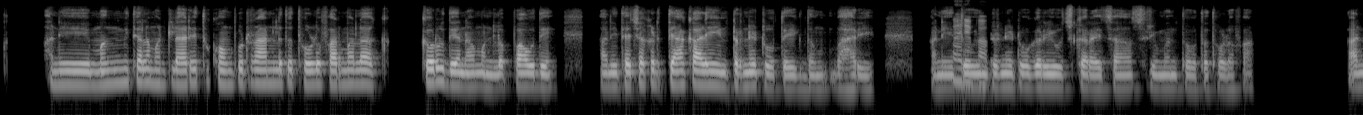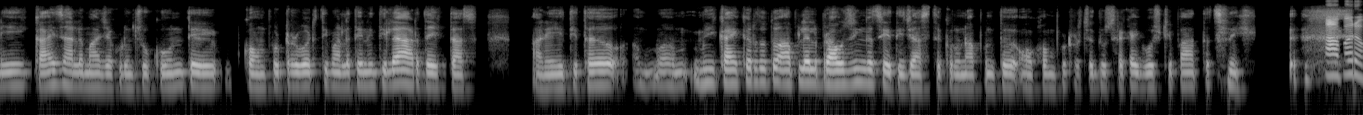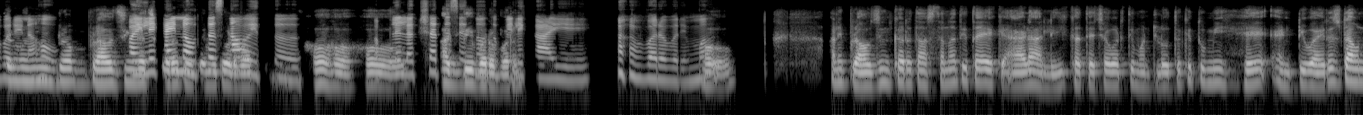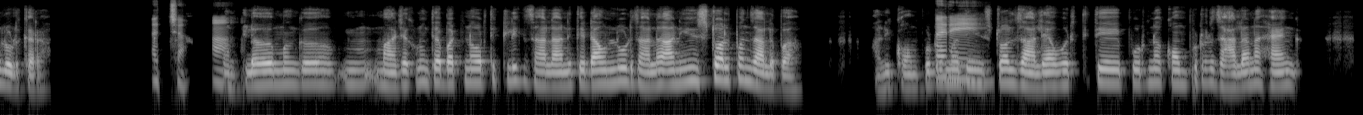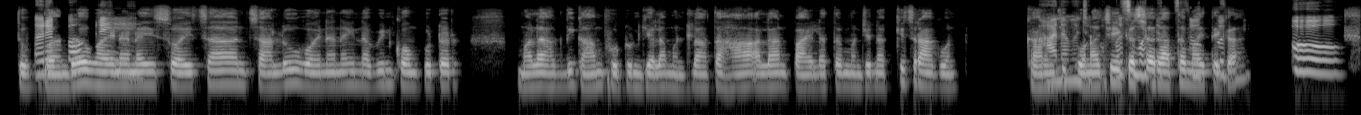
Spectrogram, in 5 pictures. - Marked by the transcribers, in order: tapping; other background noise; in English: "ब्राउझिंगच"; laughing while speaking: "नाही. तर मग मी ब्र ब्राउझिंगच"; chuckle; in English: "ब्र ब्राउझिंगच"; chuckle; in English: "ब्राउझिंग"
- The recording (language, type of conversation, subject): Marathi, podcast, एखाद्या चुकीतून तुम्ही काय शिकलात, ते सांगाल का?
